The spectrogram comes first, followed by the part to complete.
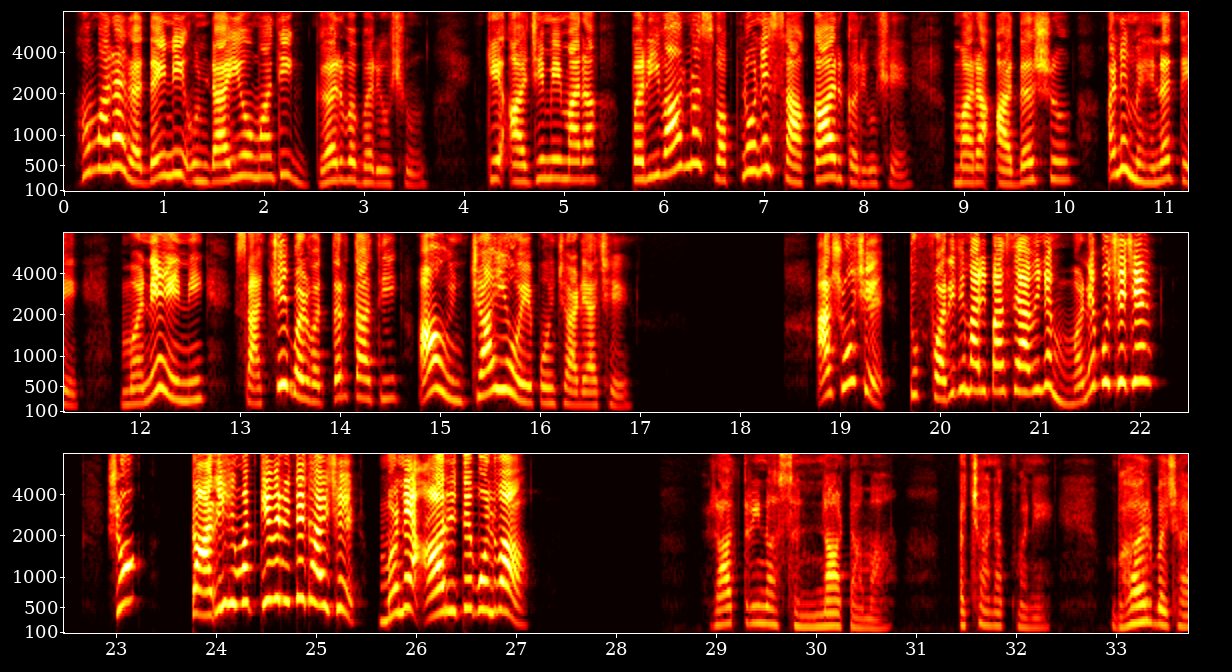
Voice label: Gujarati, F, Narration

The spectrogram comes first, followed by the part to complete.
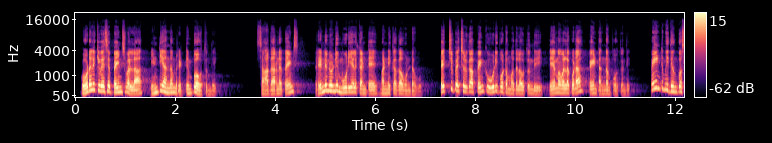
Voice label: Telugu, Narration

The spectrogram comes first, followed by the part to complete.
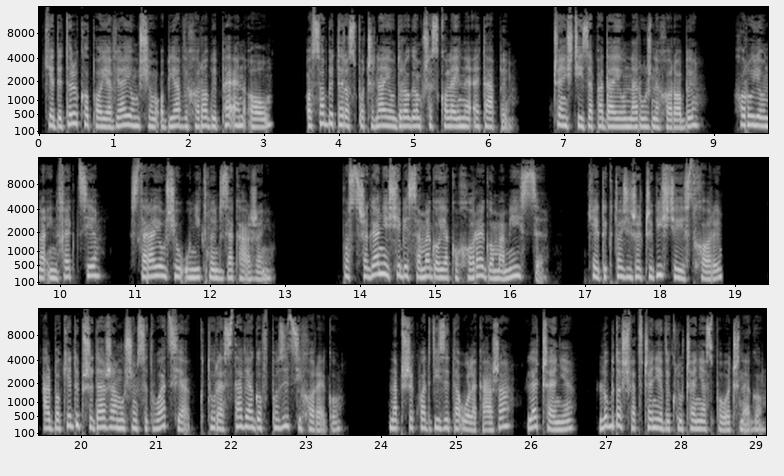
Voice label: Polish F Corporate training

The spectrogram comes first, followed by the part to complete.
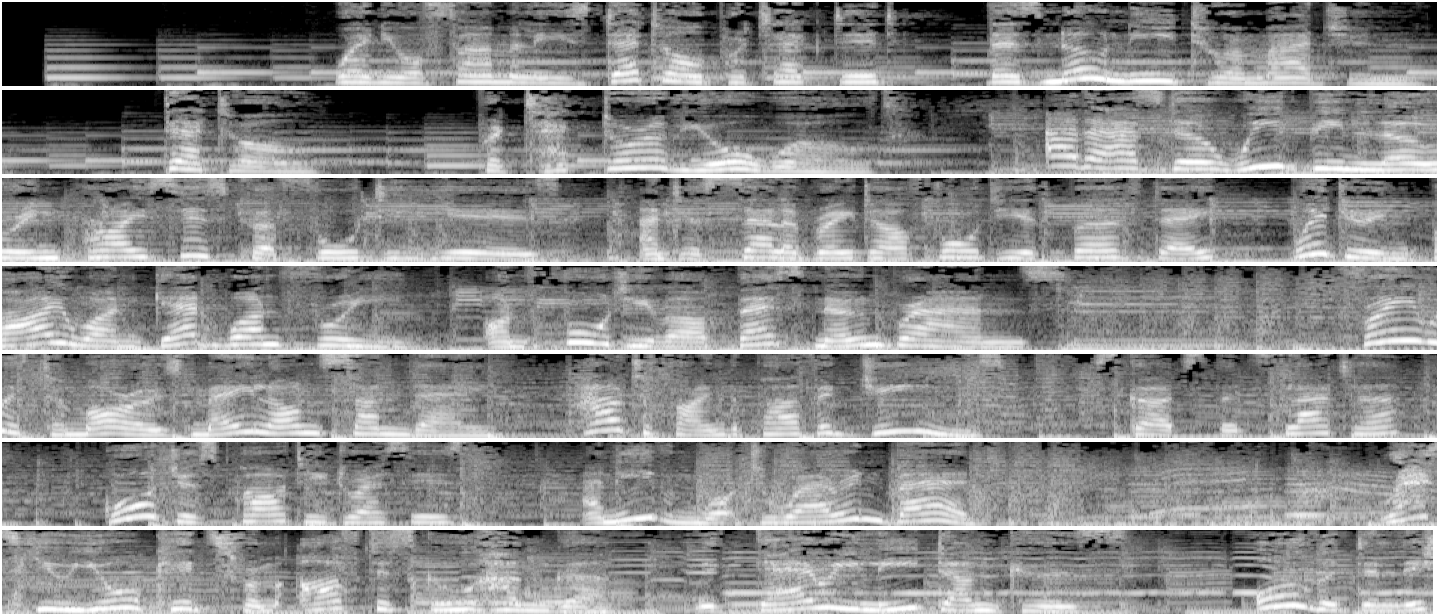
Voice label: English F Commercial; accent of wales

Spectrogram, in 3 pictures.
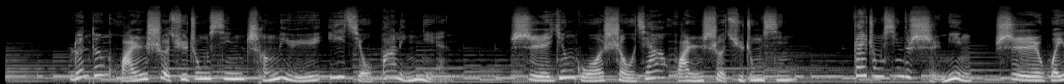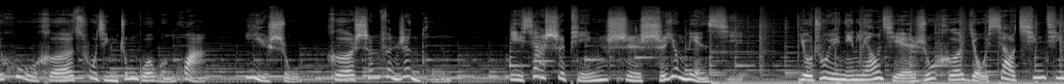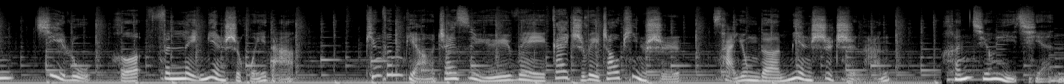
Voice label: Chinese Mandarin F Showreel; voice over

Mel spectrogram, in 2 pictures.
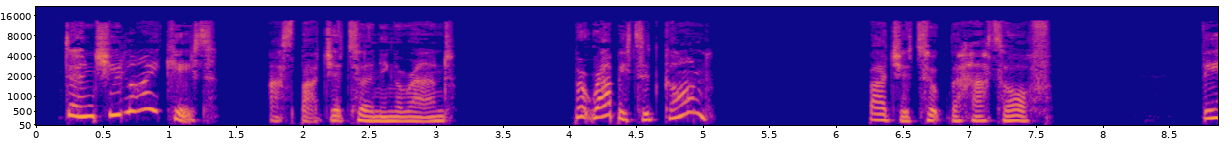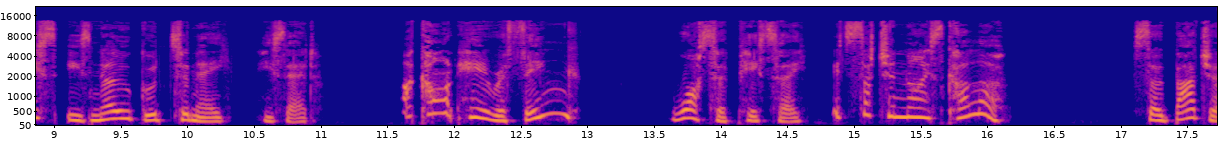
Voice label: English F Character; accents of england

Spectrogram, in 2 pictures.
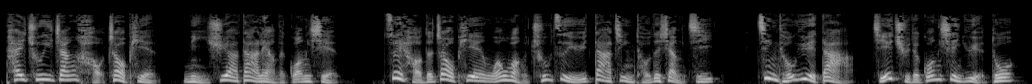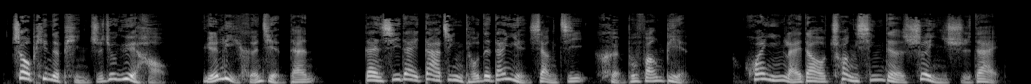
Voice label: Taiwanese Mandarin M dry

